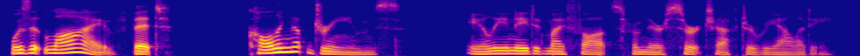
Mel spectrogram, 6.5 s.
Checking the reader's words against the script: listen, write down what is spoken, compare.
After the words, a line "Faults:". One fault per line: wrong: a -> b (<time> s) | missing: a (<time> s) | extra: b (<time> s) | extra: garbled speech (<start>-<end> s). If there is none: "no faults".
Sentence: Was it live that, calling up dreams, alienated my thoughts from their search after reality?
Was it live that, calling up dreams, alienated my thoughts from their search after reality?
Faults:
no faults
